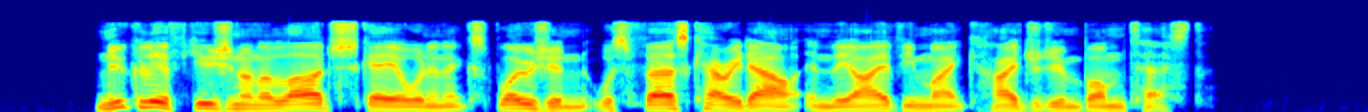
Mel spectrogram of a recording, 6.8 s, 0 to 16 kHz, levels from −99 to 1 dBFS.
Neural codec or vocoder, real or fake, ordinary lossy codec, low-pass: none; real; AAC, 96 kbps; 7.2 kHz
